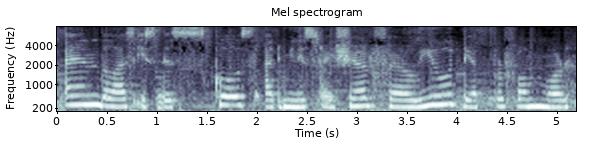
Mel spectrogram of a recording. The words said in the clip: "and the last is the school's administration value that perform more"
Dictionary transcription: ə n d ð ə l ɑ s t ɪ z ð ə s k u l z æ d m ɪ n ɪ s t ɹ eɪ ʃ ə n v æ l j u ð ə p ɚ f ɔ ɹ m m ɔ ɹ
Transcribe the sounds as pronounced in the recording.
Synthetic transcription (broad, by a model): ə n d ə l ɑ s t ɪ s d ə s k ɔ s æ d m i n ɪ s t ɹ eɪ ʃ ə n f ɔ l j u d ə p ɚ f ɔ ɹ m m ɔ ɹ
